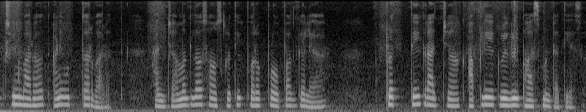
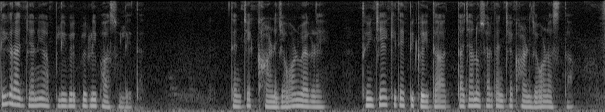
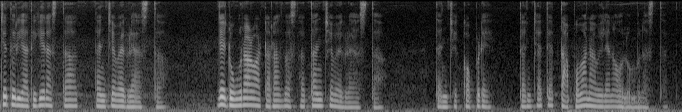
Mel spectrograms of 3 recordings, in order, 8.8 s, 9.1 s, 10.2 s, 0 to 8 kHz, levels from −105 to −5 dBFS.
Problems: none marked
